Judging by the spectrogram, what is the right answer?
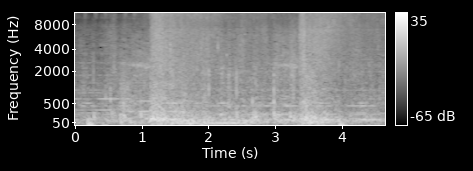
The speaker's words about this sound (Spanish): La artillería alemana explota por todas partes.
